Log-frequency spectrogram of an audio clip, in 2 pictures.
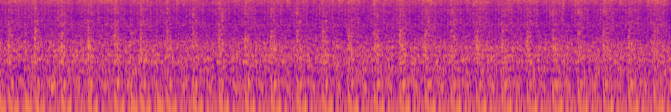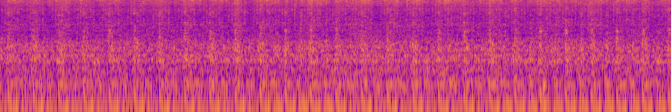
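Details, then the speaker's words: Ford Model AA doodlebug after new carburetor: uneven lumpy idle stumbling two to three times a second; plug shorting shows cylinders number three and four at the rear not firing well, possible stuck valve suspected. "well as I suspected there's something going on with a couple of cylinders I used a screw screw driver to short out the plugs best I could it looks like something on the back end back here on number three and number four aren't working too good"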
